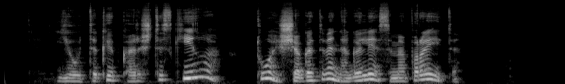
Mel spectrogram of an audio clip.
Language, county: Lithuanian, Kaunas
